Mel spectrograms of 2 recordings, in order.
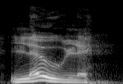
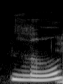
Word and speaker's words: löyly: And that's how the Vegas, I mean, when you say lol, which I'm probably totally butchering, sorry, Finnish friends, but that's how I thought you guys pronounced it.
